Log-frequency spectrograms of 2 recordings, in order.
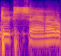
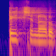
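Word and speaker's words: Titchener: इसको लोग टिट चैनर पढ़ता है, तो TIT साइलेंट हो जाता है, सेकंड वाला टिचनर पढ़ते हैं।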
